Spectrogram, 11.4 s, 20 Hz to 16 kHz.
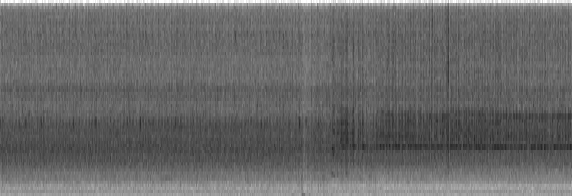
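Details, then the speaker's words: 2006 Hyundai Elantra creeping forward in first after being forced into gear, with a thin, high squeal, some rattling and clutch pedal vibration; the clutch damper spring had failed and separated from the clutch. "I try to move a little forward and you can hear that squealing noise that grinding I wouldn't say it's grinding"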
